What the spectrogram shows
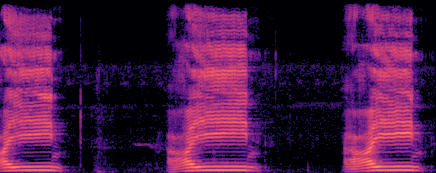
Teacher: এরপর আইন, আইন গলা চাপিয়ে ধরে আওয়াজ করতে হবে। তো আইন হলকের মধ্যখান হইতে গলা চেপে ধরে আইন, আইন, আইন।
